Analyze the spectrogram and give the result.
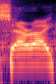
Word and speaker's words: Sarai: That's how it's pronounced in the Hebrew, in the Jewish culture, Abram and Sarai.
